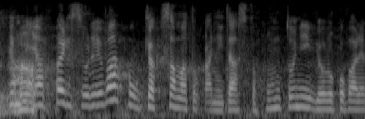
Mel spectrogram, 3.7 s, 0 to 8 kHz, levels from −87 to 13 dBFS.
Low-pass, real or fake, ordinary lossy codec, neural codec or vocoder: 7.2 kHz; fake; none; codec, 24 kHz, 3 kbps, HILCodec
